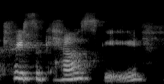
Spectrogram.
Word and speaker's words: Traczykowski: i've known her so now i'm going to pronounce it the right way lauren tracykowski is an american living in birmingham she started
